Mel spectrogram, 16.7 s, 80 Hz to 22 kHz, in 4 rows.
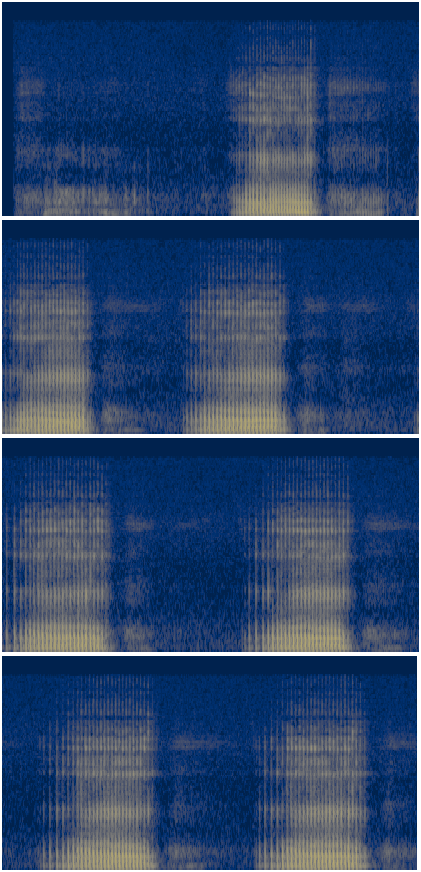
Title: Daisy snoring 03-12-14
